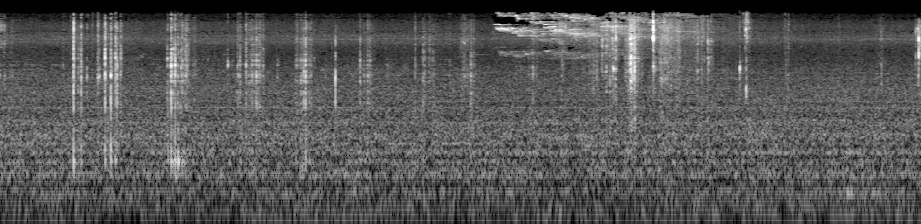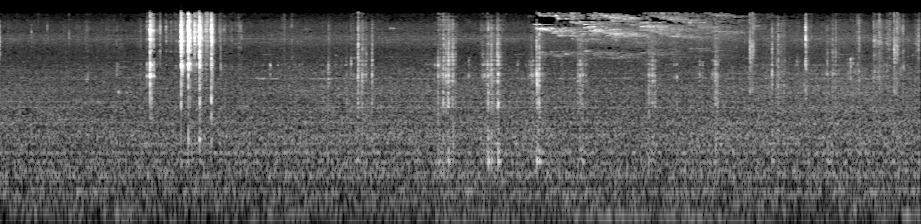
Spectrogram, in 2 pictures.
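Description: Crisp fried fish crackers being bitten and chewed, with short sharp crunches now and then, the most around the middle, over a steady background hum.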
